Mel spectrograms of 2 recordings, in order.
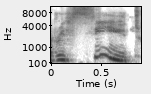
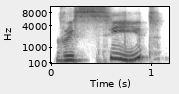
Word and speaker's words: receipt: Receipt. What's this silent letter here? Receipt. P. P. Yeah, P we don't pronounce.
